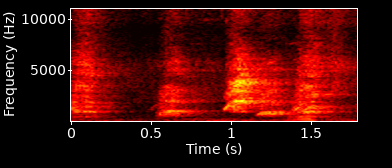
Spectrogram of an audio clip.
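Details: Ja-kol, an American Bully waiting outdoors in Pasita for a shoot, lets out three gruff barks in quick succession, the last one deeper and longer.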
